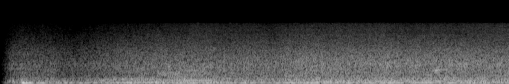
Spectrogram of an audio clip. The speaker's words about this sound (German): Fließender Verkehr auf einer Hauptverkehrsader wie hier der Bürgerstraße, den soll die Stadt Göttingen zukünftig wieder zuverlässiger sicherstellen.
